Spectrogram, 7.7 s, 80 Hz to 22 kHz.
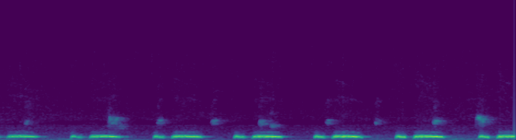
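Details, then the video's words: Spotted dove giving a run of deep, soft coos, short notes alternating with longer drawn-out ones in a steady cadence, while faint high chirps from other birds punctuate the background. "Tổng hợp tiếng chim cu gáy hay năm 2018"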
